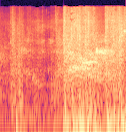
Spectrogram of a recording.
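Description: A gun fires a rapid burst of loud shots.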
